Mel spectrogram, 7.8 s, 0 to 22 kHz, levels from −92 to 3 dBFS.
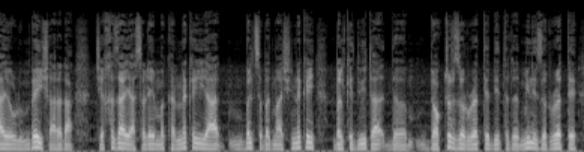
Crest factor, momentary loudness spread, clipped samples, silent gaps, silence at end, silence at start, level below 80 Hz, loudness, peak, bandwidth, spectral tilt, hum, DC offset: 16 dB; 7 LU; under 0.1%; none; 0 s; 0 s; -60 dBFS; -28 LUFS; -10 dBFS; 16 kHz; -6 dB/octave; none; under 0.1%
